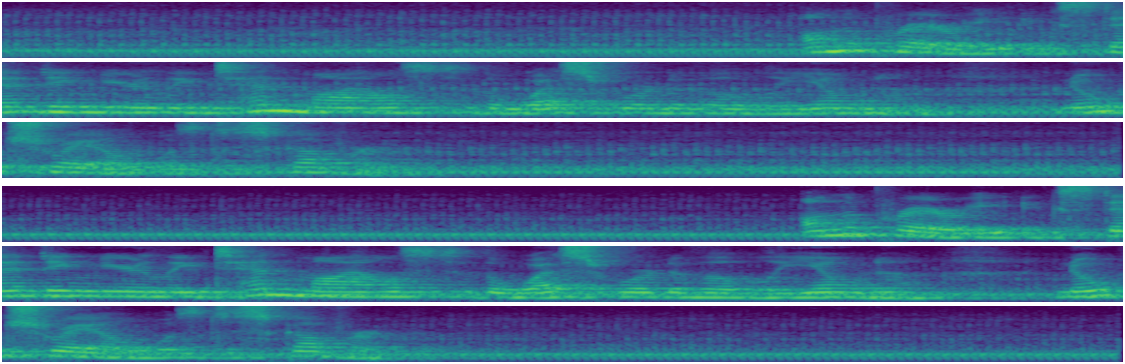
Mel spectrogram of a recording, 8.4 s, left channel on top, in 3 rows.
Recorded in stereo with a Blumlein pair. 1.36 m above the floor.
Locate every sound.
2.0 s a woman speaking: 15° right, 0.6 m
